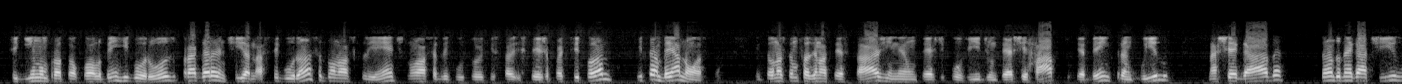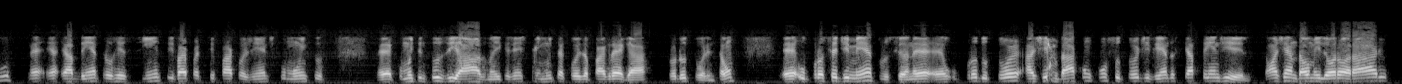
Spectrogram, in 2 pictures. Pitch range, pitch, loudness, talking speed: 130-165 Hz, 145 Hz, -18 LUFS, 210 wpm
